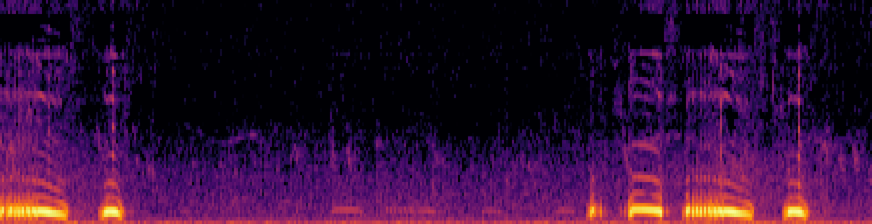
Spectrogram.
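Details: Spotted dove call used as a lure, loud mellow coos with a long note bending downward, a silence of about three seconds, then a full repeated phrase.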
